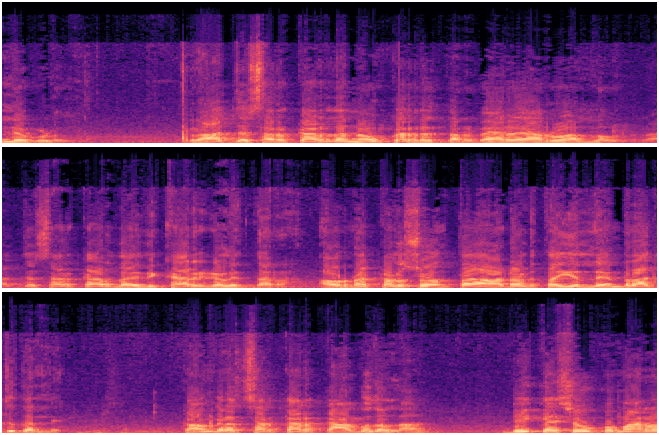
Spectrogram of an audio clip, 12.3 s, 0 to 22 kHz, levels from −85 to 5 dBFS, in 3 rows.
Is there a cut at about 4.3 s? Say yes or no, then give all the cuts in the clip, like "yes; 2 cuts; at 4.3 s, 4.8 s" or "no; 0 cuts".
yes; 1 cut; at 4.3 s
